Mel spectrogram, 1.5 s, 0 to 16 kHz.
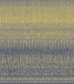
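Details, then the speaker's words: Toyota 22RE engine just after LCE billet big bore throttle body and new TPS install: smooth, even idle with a steady low hum, sitting a touch high but clean with no miss or knock; owner thinks high idle is because there's no coolant. "Listen to that thing purr. I'm idling a little high right now, but I'll make some adjustments on that."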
